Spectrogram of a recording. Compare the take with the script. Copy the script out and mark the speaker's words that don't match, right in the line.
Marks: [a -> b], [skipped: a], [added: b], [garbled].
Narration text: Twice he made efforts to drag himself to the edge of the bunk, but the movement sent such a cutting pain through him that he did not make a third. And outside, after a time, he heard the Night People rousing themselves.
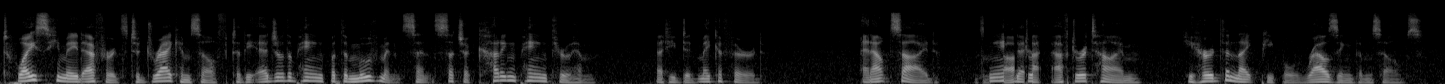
Twice he made efforts to drag himself to the edge of the [bunk, -> pain] but the movement sent such a cutting pain through him that he did [skipped: not] make a third. And outside, [garbled] after a time, he heard the Night People rousing themselves.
